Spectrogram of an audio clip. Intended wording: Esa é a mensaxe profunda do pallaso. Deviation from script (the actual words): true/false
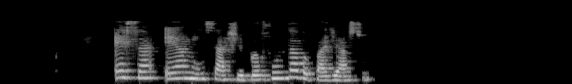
false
